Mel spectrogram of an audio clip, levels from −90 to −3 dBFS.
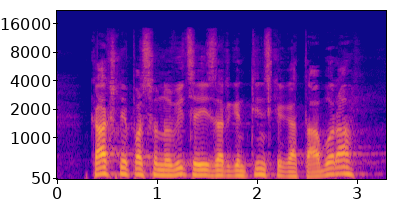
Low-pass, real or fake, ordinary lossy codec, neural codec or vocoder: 14.4 kHz; real; AAC, 48 kbps; none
